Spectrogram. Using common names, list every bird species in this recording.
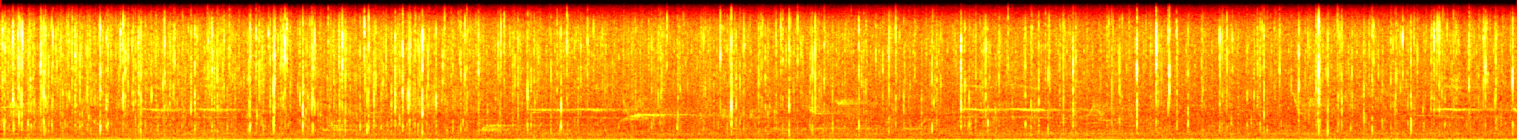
Blue-headed Vireo, Blue Jay, Red-bellied Woodpecker, Great Crested Flycatcher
